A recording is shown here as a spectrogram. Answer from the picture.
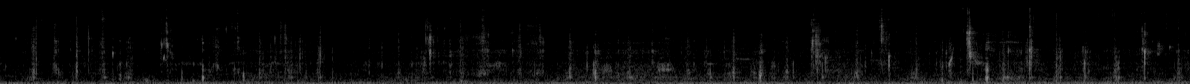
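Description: A person chewing a mouthful of food close to a clip-on microphone: faint, irregular soft crunches and wet mouth clicks, a few louder ones in the second half.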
